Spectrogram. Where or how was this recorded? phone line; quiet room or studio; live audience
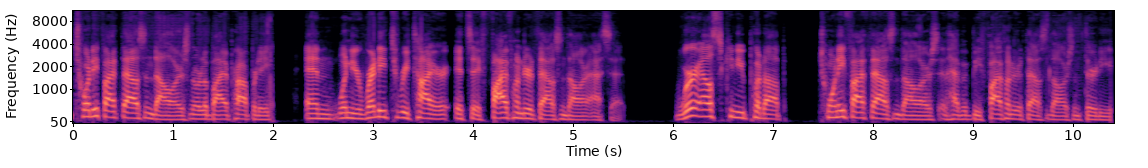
live audience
